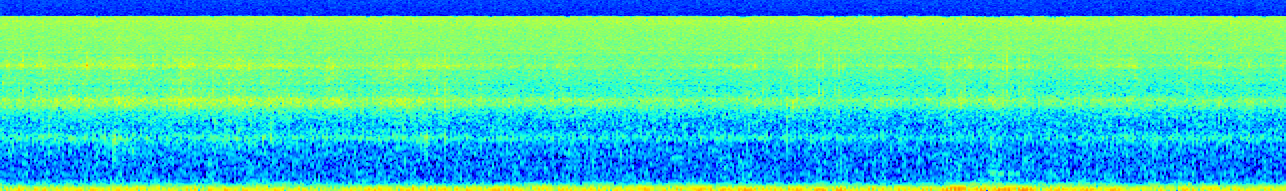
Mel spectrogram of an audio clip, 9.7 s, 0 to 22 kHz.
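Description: Low, steady rumble of a 4x4 off-road vehicle driving a trail, with a faint steady whine above it.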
